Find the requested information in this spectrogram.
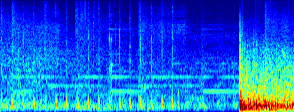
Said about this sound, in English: There were explosions all around us in the sea, and the shells and mortars were kicking up sand all over the beach. A couple of buildings were on fire, and the guns in our boat also joined in the barrage and deafened us.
